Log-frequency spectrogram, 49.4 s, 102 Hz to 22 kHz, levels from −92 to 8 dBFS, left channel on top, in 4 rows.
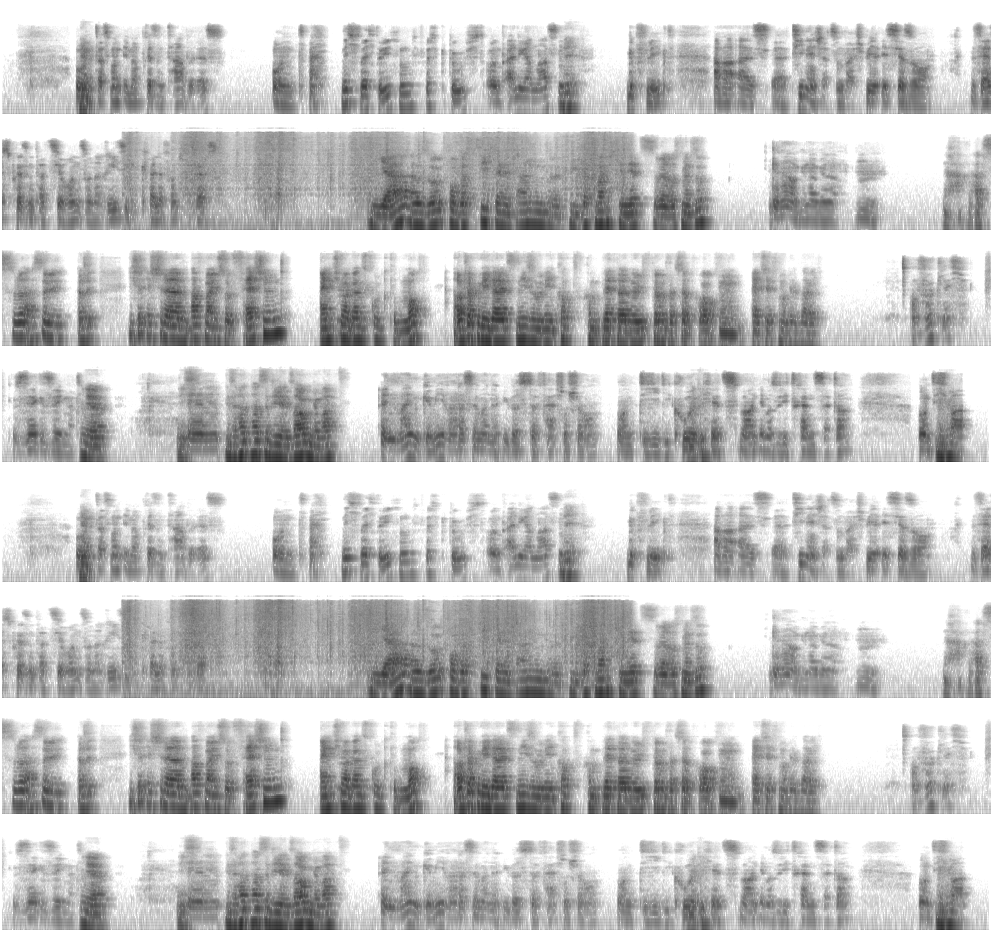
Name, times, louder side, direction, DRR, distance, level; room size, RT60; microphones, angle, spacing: voice 1, 0.2-2.8 3.4-7.2 7.8-11.6 12.1-15.1 22.0-23.4 28.9-29.4 36.0-36.8 37.2-38.1 38.8-39.9 41.8-49.1, left 6 dB, 90° left, 0.4 m, -33 dB
sound 1, 13.9-20.3, right 6 dB, 70° right, 0.6 m, -32 dB
voice 2, 16.9-21.2 24.1-25.9 26.3-28.3 28.7-30.0 30.4-35.0 38.1-38.4 39.3-39.5 39.9-41.3 45.7-45.8 48.8-49.0, left 1 dB, 20° left, 0.4 m, -23 dB
2.8 x 2.5 x 3.6 m
head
